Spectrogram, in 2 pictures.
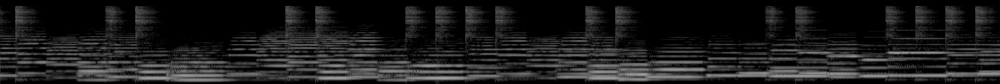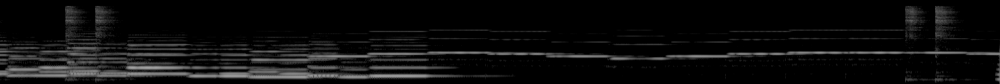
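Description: Original orchestral film score: a melody of short pitched notes over a lower line, punctuated by sharp clicking strikes. About twelve seconds in the strikes stop and the music thins to a long held high note, and the strikes return just before the end.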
